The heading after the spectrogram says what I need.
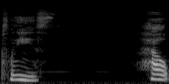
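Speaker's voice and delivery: softly spoken voice. Narrator reads the voice heard on the tape recording: very quiet voice. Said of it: "Then a very quiet voice said".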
